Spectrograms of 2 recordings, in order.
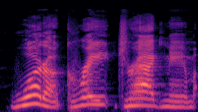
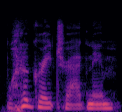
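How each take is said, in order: First: Slow, drawn-out delight. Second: Said in the usual way. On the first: Acted. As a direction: savor every word, louder. Repeats it savoring the name.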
